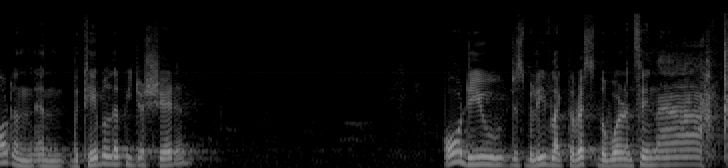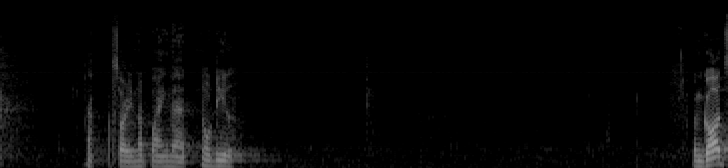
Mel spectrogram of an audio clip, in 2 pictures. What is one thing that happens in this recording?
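A man speaks calmly into a microphone, with pauses between phrases.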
